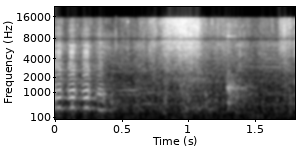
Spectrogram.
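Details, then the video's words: Three quick, tremulous bleats from a newborn Saanen/Alpine kid goat at a hobby farm birth in May 2012, followed by a soft rustle and quieter background. "Birth of Baby Goat"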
